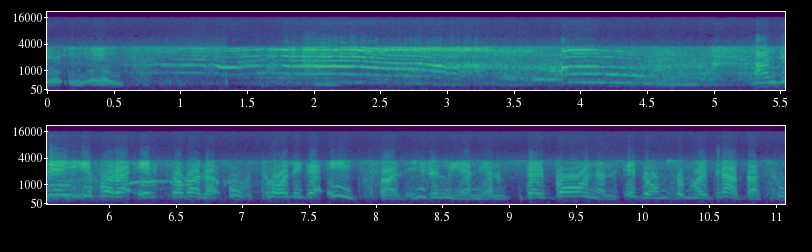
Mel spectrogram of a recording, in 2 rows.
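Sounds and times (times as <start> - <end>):
infant crying: 0.4 - 6.6
speech: 5.5 - 11.0.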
